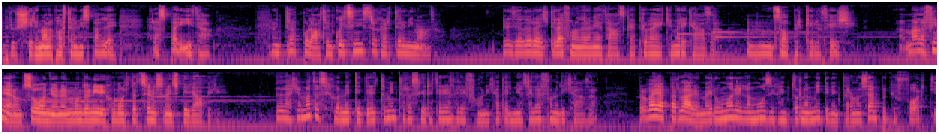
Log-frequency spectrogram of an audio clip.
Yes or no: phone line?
no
